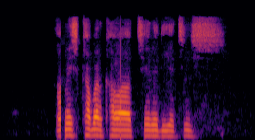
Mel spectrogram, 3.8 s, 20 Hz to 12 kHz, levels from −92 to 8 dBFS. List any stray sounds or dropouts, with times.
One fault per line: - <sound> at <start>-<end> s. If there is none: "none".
- dropout at 0.9-1.0 s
